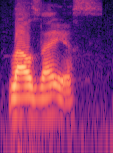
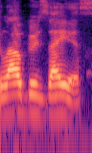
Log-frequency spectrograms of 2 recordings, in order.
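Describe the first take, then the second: First: The name is said with no G sound. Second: The name is said with a G sound. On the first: The speaker calls it right. "It's silent" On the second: The speaker calls it wrong. "By your logic, it would be"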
